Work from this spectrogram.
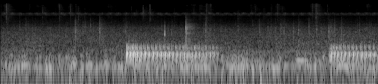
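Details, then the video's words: A cat purring beside a cozy fireplace: a rough, pulsing rumble that swells into louder bursts about a second long, with quieter stretches between, over soft crackling of fire. "Purring Cat"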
